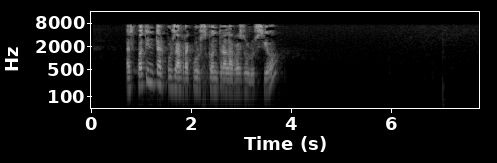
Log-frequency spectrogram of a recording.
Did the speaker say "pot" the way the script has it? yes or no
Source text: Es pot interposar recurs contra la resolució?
yes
